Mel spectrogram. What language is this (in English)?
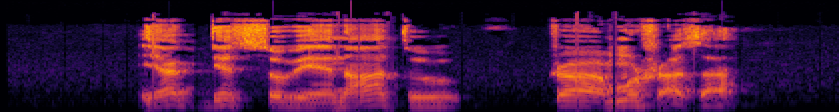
Bateri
